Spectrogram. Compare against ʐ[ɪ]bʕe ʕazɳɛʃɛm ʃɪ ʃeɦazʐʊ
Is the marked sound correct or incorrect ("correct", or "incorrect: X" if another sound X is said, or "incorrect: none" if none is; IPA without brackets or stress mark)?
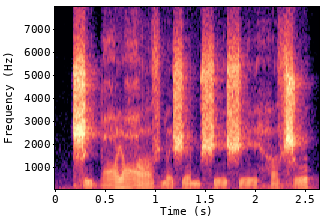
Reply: incorrect: i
